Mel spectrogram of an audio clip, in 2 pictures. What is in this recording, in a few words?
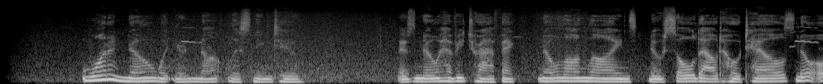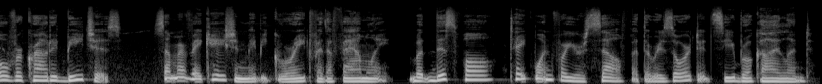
smooth mellow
